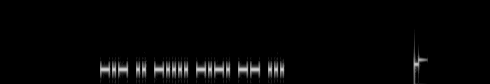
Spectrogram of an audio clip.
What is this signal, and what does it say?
Morse code, heard as a keyed tone, about 39 wpm, 700 Hz. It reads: KI6CMS
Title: USA Call Signs - 6 Characters - 4x Character Spacing - 40wpm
